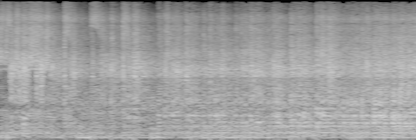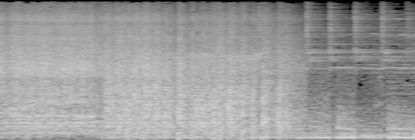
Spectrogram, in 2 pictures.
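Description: A long string of firecrackers going off in a rapid, continuous crackle, thinning out and stopping about seven seconds in.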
